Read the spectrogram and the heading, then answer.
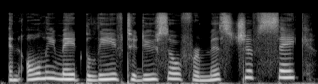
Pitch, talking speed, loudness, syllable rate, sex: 235 Hz, 190 wpm, -15 LUFS, 4.8 syllables/s, female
